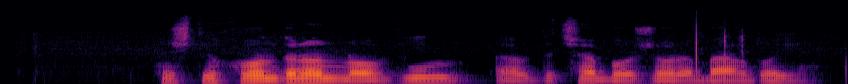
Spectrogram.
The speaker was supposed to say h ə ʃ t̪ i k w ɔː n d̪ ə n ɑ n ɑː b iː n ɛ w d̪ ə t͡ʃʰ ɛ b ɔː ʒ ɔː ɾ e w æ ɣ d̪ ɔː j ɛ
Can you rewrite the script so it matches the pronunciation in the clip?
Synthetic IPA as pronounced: h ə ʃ t̪ i x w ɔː n d̪ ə n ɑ n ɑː v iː n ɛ w d̪ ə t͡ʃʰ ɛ b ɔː ʒ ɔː ɾ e b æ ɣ d̪ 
